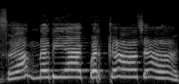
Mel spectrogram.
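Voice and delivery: shrill, very high, frantic shout. A woman seized by a fit in her chest, shouting.

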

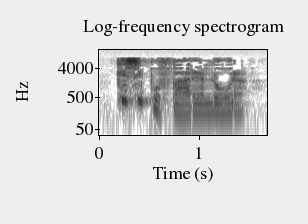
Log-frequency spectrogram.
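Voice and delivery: ordinary delivery

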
